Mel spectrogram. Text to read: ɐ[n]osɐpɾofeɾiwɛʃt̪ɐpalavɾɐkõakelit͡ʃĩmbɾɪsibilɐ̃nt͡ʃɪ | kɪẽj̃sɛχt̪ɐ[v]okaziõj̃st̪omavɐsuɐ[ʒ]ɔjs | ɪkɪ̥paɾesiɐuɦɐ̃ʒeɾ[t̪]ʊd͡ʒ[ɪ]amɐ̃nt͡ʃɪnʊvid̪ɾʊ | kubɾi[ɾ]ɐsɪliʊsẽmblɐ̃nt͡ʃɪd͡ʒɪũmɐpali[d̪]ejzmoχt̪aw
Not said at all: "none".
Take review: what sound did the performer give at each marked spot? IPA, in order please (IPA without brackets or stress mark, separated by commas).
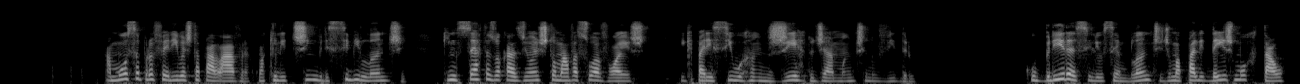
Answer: m, z, v, d̪, i, ɾ, d̪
